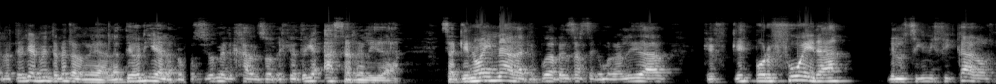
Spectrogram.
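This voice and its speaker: A man's voice: medium pitch, lo-fi sound. A man with an Argentine Spanish accent giving an online psychoanalysis lecture, discursive and constantly checking in with his listeners. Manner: discursive, peppered with checking questions. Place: home, online class.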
